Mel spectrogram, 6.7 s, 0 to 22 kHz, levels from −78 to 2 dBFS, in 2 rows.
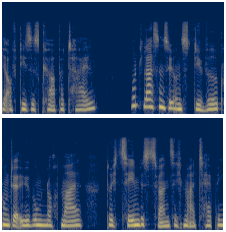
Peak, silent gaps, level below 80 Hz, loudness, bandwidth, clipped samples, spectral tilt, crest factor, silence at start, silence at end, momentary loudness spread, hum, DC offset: -8 dBFS; 0.55-0.59 s, 1.44-1.50 s, 6.47-6.52 s; -62 dBFS; -23 LUFS; 11 kHz; under 0.1%; -6 dB/octave; 14 dB; 0 s; 0 s; 9 LU; none; under 0.1%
